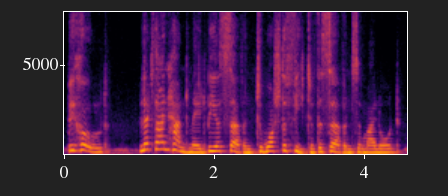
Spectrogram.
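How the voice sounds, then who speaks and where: A woman's voice: mid-range voice, moderate pace, darkish tone, close to an everyday voice. A woman playing a humble, submissive noblewoman in a dramatized scripture, formal and deferential. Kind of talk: classical dramatized scripture acting. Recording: hissy old cassette tape.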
